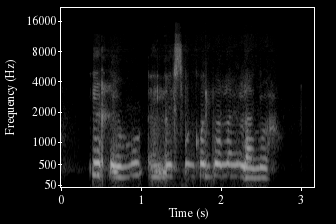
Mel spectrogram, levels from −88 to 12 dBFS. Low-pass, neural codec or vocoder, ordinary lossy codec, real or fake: 14.4 kHz; codec, 32 kHz, 1.9 kbps, SNAC; Opus, 16 kbps; fake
